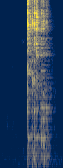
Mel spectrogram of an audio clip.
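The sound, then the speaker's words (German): Cooked rice noodles being served onto a plate, heard as a short burst of quick, crisp clinks and clatter of utensils against dishware, lasting about half a second with no talk. “Wobei die Nudeln kommen jetzt auch wirklich gleich in den Teller.”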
